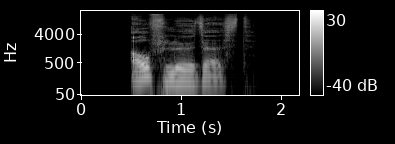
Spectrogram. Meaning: second-person singular dependent subjunctive I of auflösen
- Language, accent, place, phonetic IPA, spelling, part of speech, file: German, Germany, Berlin, [ˈaʊ̯fˌløːzəst], auflösest, verb, De-auflösest.ogg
